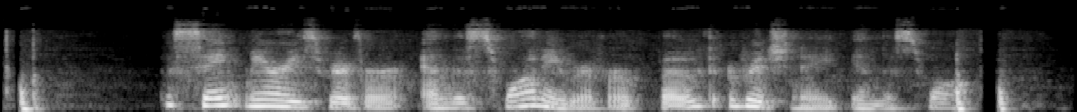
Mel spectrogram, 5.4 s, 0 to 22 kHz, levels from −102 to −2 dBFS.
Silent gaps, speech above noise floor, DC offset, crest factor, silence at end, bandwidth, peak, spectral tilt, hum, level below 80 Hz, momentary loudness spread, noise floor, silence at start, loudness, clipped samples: 4.93-4.99 s; 48 dB; under 0.1%; 18 dB; 0.35 s; 8 kHz; -2 dBFS; -7 dB/octave; none; -52 dBFS; 12 LU; -66 dBFS; 0.1 s; -19 LUFS; under 0.1%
